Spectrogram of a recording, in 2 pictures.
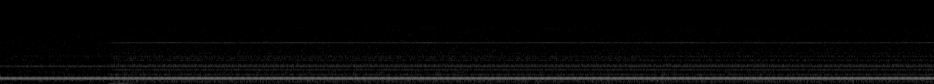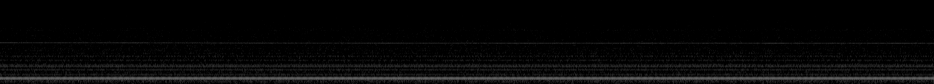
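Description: Faint steady electrical hum on the aircraft's intercom audio feed: several held tones, the lowest the strongest, with a couple of higher ones joining about a second in. No engine or propeller sound comes through.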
